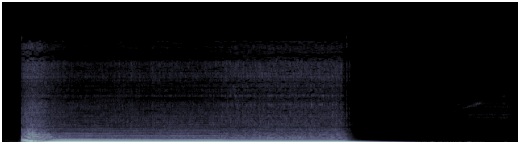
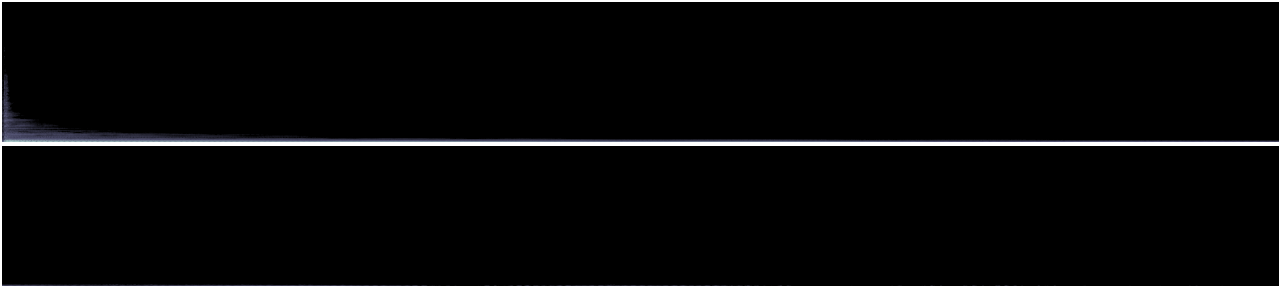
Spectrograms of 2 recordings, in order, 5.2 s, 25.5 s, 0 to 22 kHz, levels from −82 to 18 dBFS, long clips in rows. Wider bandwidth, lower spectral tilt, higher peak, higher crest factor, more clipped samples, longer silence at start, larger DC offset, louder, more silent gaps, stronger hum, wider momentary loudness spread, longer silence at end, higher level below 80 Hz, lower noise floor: about the same, 2.2 kHz vs 2.3 kHz; second, -10 dB/octave vs -13.5 dB/octave; about the same, -4 dBFS vs -2 dBFS; second, 10 dB vs 26 dB; neither; first, 0.2 s vs 0 s; neither; first, -14 LUFS vs -26 LUFS; neither; neither; second, 6 LU vs 28 LU; second, 1.4 s vs 13.4 s; first, -14 dBFS vs -50 dBFS; second, -71 dBFS vs under -90 dBFS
